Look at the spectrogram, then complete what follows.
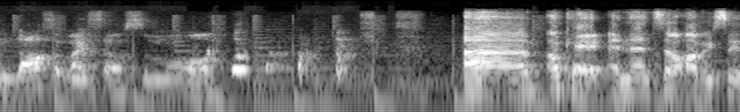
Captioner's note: laughter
